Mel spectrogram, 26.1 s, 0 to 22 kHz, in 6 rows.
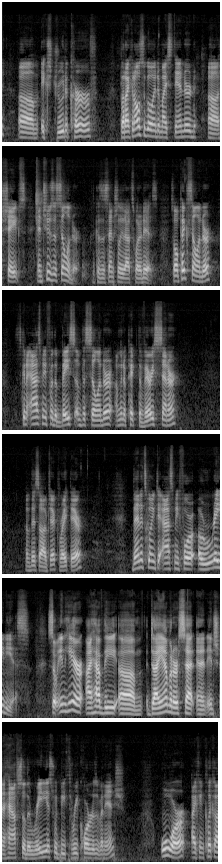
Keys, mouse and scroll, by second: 7.9 click, 12.9 middle click, 14.8 click.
